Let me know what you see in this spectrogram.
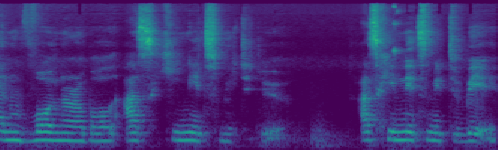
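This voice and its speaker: A woman's somewhat breathy, fairly low-pitched voice at a fairly slow pace, in monotone, flat intonation. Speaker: spiritual vlogger. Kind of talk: personal reflection monologue. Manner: halting, self-correcting.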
